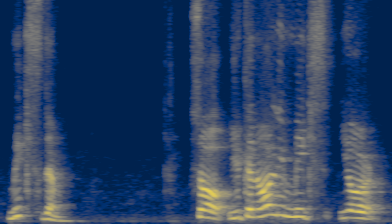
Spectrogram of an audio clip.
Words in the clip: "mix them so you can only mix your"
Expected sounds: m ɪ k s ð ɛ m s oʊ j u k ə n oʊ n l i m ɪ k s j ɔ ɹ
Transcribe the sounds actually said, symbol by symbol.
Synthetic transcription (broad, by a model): m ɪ k s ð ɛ m s oʊ j u k ə n oʊ n l i m ɪ k s j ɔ ɹ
